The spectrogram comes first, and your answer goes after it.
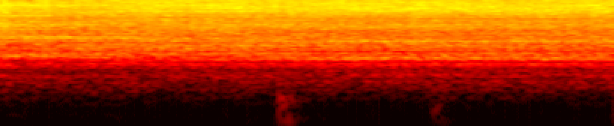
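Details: Liquid oxygen filling a portable tank from the large pressurized tank after turning the valve key: loud, steady, even hiss of oxygen flowing into the low-pressure small tank, no sputter; normal transfer.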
